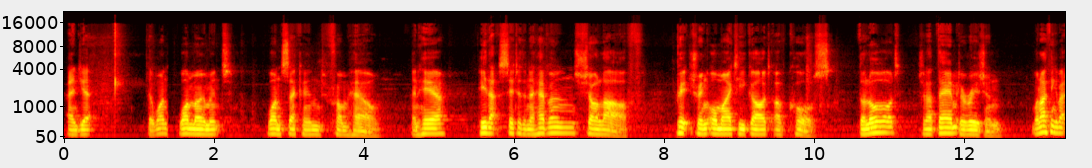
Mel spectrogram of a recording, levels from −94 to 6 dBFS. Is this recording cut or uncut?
cut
